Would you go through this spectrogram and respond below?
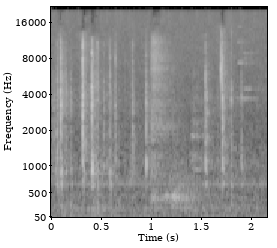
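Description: Quick, light clicks of typing on a computer keyboard, an uneven burst of close keystrokes at low volume, with no voices.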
